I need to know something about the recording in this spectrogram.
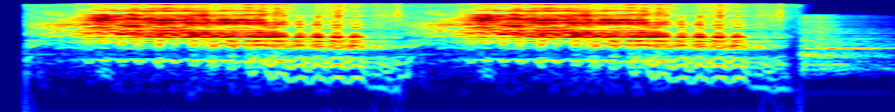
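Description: A horse whinnying twice, each call about two seconds long with a quavering, shaking pitch.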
